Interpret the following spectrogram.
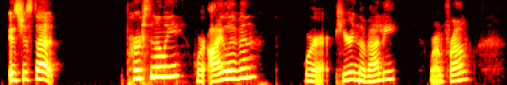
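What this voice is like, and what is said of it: Texan accent. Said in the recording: “I sounded so Texan right now.”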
